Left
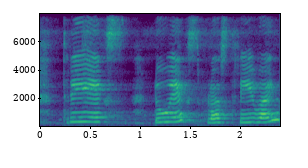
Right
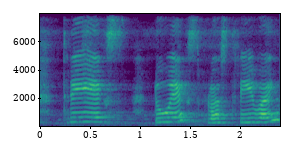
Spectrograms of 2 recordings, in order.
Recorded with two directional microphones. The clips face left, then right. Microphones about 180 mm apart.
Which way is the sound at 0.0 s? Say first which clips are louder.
Left 8 dB; 30° left (ahead or behind).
